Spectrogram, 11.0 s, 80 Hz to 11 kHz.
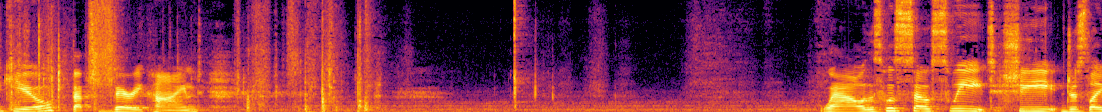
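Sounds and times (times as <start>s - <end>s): paper rustling: 0.0s - 3.8s.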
